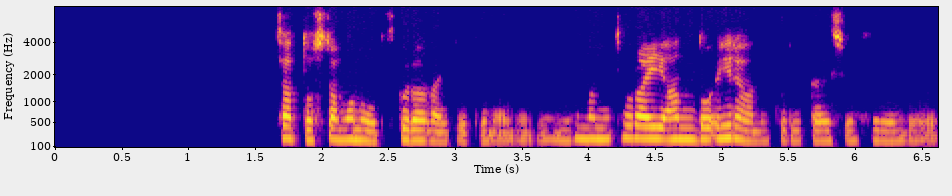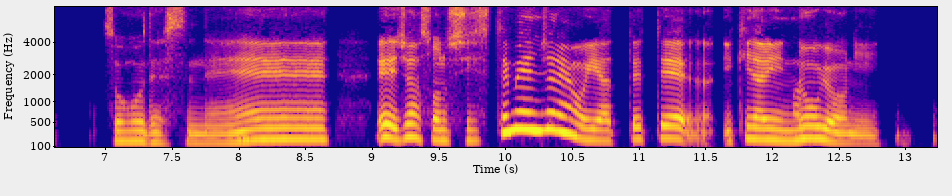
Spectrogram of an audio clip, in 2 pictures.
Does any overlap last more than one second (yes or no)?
no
